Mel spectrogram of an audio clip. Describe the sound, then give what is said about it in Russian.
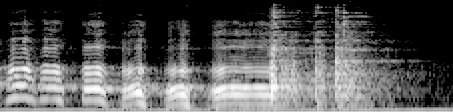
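A run of short, high voiced bursts like laughter gives way to a sudden ceramic smash as a woman breaks a cup, followed by a quick clatter of shards and a thin ringing tail. “Это ты зачем разбила чашку?”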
